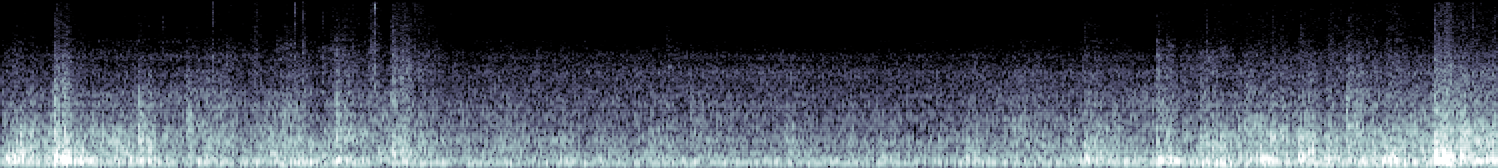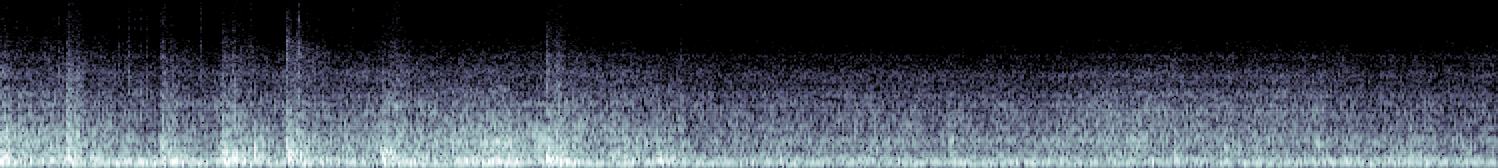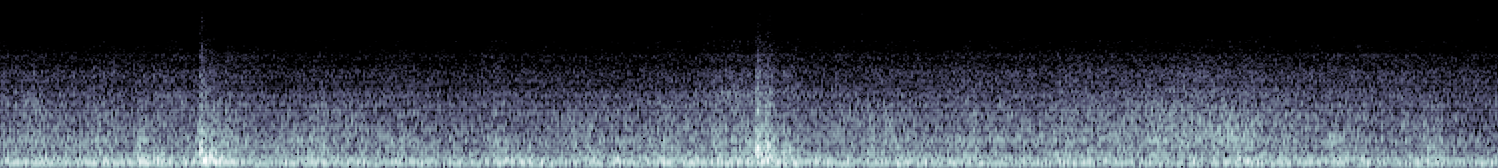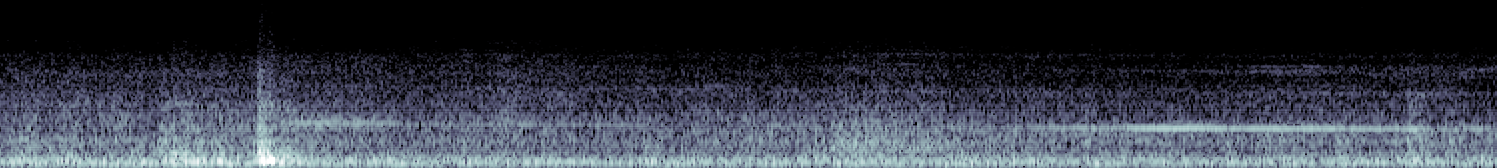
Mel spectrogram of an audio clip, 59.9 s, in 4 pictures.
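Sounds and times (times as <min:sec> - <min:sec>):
rail joint clacks: 0:00.0 - 0:05.7, 0:09.6 - 0:22.1, 0:34.8 - 0:39.0, 0:45.0 - 0:59.9
train wheels rumbling on rail: 0:00.0 - 0:59.9.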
